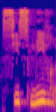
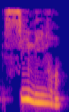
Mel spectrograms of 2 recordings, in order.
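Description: First: The number's final consonant is pronounced. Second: The number's final consonant is silent. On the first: The speaker calls it wrong. "et pas" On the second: The speaker calls it right. "on ne prononce pas la fin de 6"

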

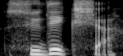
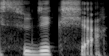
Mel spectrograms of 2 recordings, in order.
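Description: First: The middle consonant has a slight th sound. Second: The middle consonant is a plain d sound. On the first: The speaker calls it right. "put like a little bit of a TH sound on the D" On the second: The speaker calls it wrong. "I wanted to say Sudiksha"

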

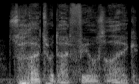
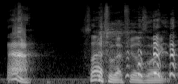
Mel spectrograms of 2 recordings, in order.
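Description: First: It is said in a gruff Batman voice. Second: It is said in a natural speaking voice.

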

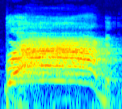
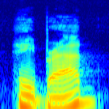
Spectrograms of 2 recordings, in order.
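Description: First: It is said loudly and intensely. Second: It is said softly and gently.

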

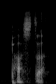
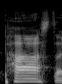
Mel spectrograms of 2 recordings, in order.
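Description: First: The first vowel is kept short and quick. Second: The first vowel is drawn out very long.

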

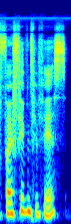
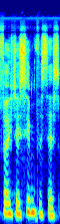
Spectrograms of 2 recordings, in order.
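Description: First: The word is pronounced in an odd, childish way. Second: The word is pronounced the standard way.

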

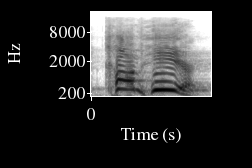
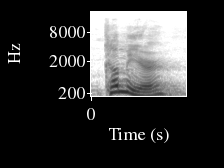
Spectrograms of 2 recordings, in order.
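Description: First: The voice is harsh and commanding. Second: The voice is soft and gentle. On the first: The listener is being ordered around. The speaker calls it wrong. "It's direct. It's harsh" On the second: The listener is being invited kindly. The speaker calls it right. "What did tone just do?"

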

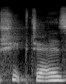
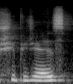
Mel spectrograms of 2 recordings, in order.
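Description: First: The name sounds like sheep jazz. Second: The name sounds like sheepy jazz. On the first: "it's not sheep jazz" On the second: "it's not sheepy jazz"

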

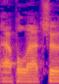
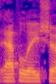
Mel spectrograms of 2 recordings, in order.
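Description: First: It is pronounced the way the locals say it. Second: It is pronounced the way outsiders usually say it. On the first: This is what people who live there call it. The speaker calls it right. "Apparently that's what the people there call it" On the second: This is the version most people were taught. The speaker calls it wrong. "We've been told wrong our whole lives if you were told Appalachia"

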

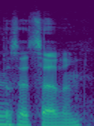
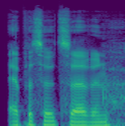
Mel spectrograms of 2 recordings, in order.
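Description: First: It is said at normal, softer volume. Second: It is said loudly.

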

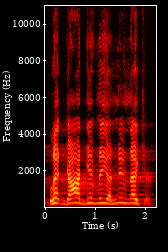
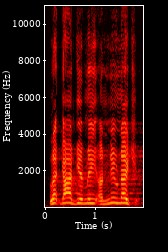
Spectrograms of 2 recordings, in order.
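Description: The two takes are said the same way.

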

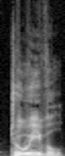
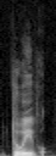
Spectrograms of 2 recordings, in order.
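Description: First: The word is said with big, dramatic energy. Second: The word is said flat and thrown away. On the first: "you said that in a" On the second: "But he's just"

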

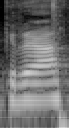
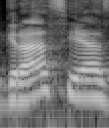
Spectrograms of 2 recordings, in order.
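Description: First: The 'c' sounds like a th. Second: The 'c' sounds like a plain s. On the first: This is how people from Spain say it. "they use, like, the TH" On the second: This is how the speaker's own group says it. "how we say gracias"

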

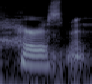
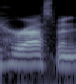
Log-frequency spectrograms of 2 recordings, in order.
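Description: First: The stress is on the first syllable. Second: The stress is on the second syllable. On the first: This version avoids sounding like 'her ass'. The speaker calls it right. "It's harassment now" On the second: This version sounds like it contains 'her ass'. The speaker calls it wrong. "They can't say harassment. ... because it has her ass in it"

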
